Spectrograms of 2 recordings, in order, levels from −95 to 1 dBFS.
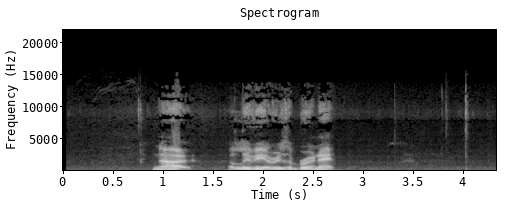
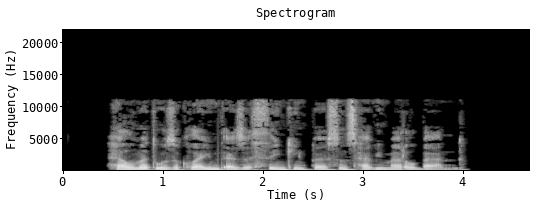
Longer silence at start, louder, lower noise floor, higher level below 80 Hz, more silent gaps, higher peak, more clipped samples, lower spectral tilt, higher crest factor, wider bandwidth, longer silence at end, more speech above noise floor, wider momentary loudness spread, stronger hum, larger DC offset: first, 0.9 s vs 0.45 s; second, -22 LUFS vs -18 LUFS; second, -57 dBFS vs under -90 dBFS; second, -62 dBFS vs -52 dBFS; neither; second, -6 dBFS vs 0 dBFS; neither; about the same, -4.5 dB/octave vs -5 dB/octave; about the same, 20 dB vs 18 dB; first, 14 kHz vs 11.5 kHz; first, 1.65 s vs 0.65 s; second, 35 dB vs over 72 dB; first, 10 LU vs 7 LU; neither; neither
